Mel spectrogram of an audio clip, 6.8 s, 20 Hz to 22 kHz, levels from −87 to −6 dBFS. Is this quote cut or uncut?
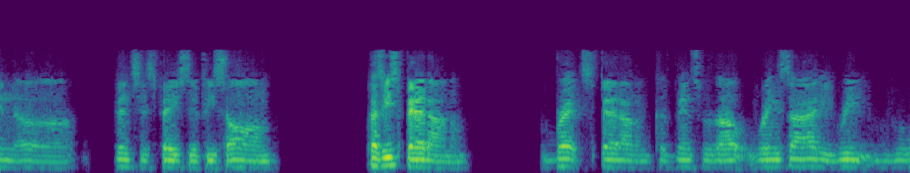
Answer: uncut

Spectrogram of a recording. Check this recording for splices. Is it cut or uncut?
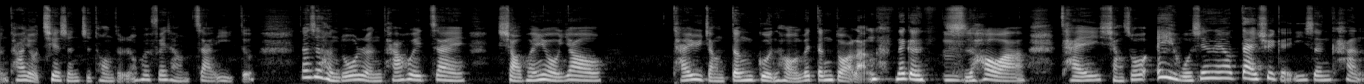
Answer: uncut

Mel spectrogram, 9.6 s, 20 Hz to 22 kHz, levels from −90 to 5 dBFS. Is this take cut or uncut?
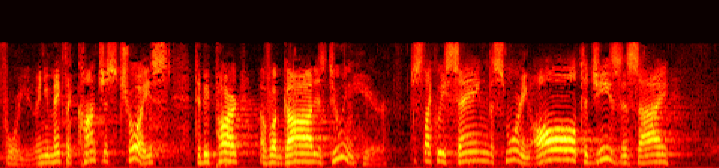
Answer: uncut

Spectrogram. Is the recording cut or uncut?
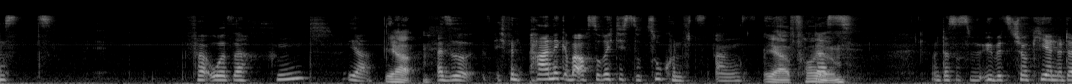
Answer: cut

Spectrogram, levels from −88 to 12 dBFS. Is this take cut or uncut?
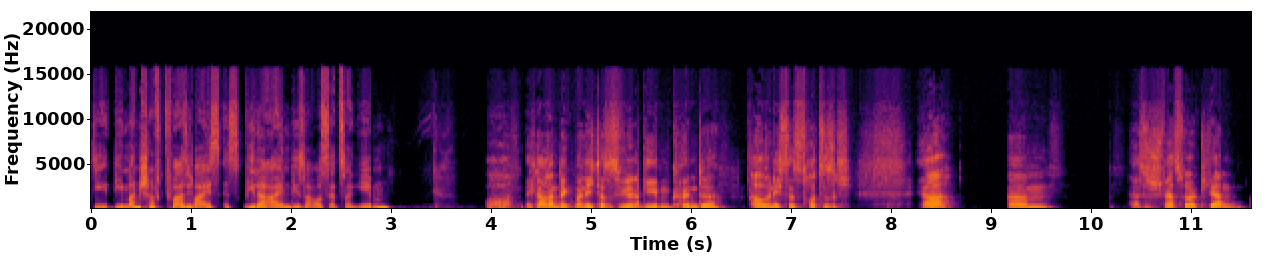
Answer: cut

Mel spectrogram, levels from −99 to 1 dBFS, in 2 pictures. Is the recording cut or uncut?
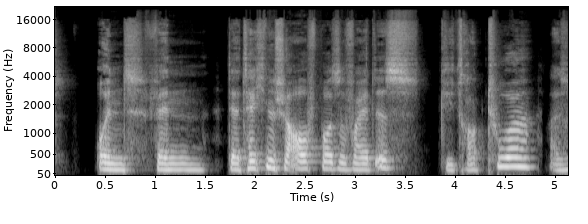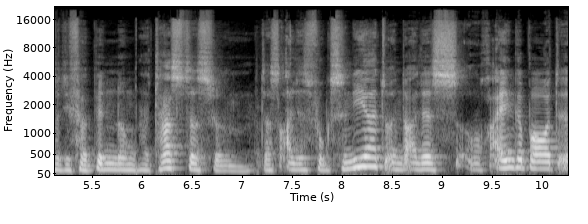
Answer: cut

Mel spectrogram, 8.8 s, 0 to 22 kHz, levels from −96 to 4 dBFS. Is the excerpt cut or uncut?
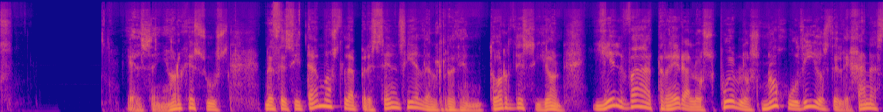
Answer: uncut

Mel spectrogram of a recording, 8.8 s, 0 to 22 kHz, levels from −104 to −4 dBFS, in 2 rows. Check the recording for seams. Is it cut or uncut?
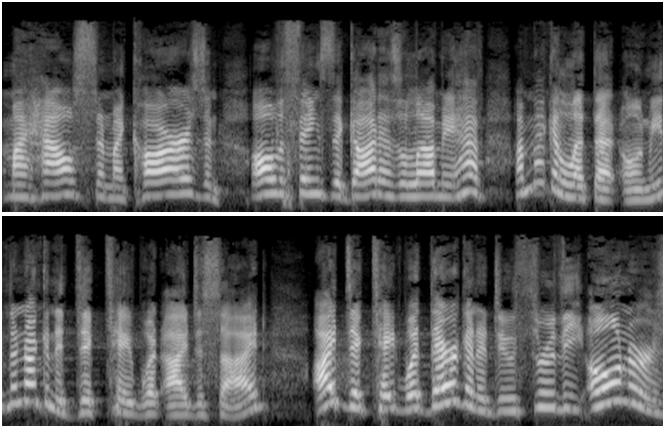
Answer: uncut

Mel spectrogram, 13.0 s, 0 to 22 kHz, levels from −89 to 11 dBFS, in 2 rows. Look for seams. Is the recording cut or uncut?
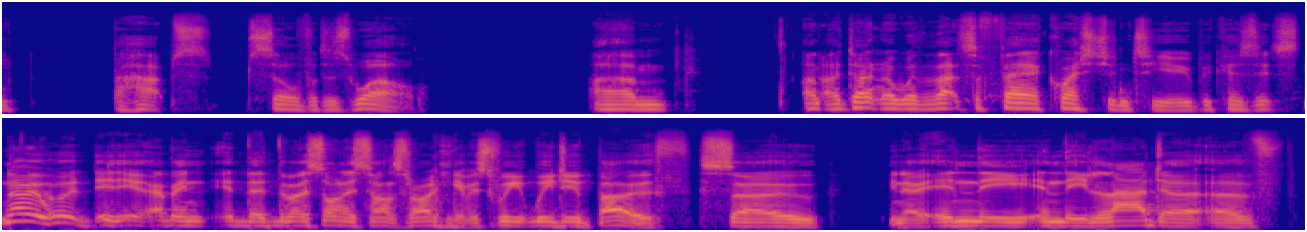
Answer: cut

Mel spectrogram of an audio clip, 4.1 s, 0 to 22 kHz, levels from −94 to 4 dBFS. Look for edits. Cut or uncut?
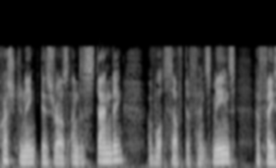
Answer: uncut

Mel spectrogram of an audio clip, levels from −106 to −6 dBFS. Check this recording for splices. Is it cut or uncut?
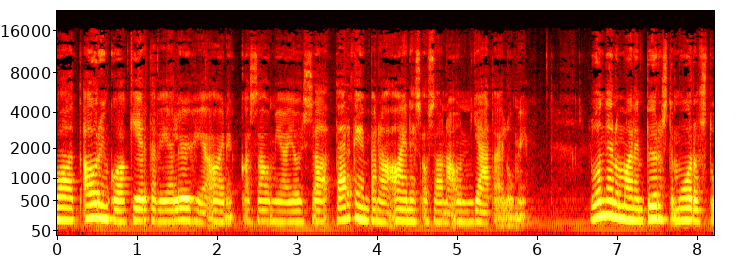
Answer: uncut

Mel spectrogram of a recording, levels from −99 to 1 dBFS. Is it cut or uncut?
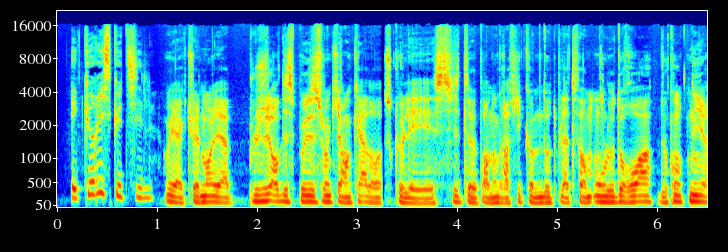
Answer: cut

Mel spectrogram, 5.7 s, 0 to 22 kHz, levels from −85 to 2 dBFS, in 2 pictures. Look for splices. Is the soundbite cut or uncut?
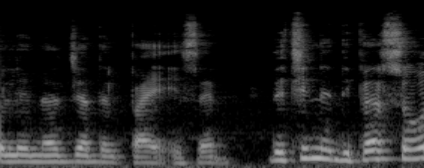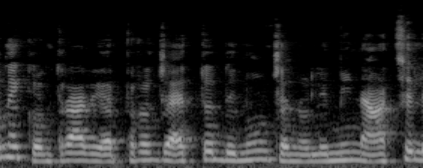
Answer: cut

